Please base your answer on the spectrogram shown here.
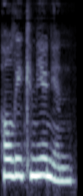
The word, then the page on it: holy communion: American English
